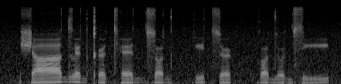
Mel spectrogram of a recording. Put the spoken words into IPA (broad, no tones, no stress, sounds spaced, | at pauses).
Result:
ʃ aː d l ə d kʼ œ tʰ ɛ d d͡z ɔ d kː i t͡s œ kː ɔ d o d͡z i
